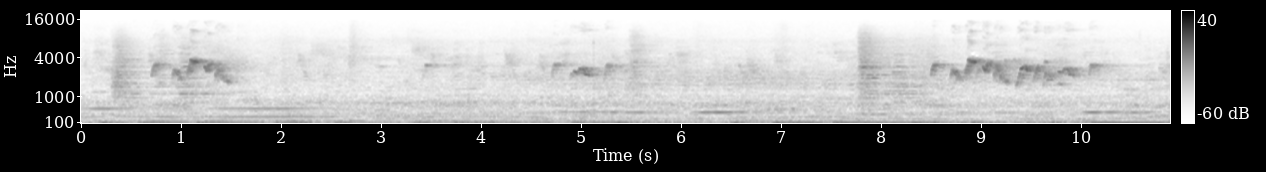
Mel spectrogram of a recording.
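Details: Red-whiskered bulbul during bird trapping on 7 August 2019, singing short warbled, chattering phrases in three bursts spaced several seconds apart, with a steady low hum underneath.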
